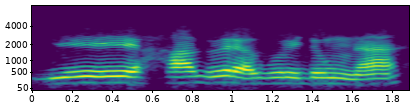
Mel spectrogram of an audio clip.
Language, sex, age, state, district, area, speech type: Bodo, male, 60+, Assam, Chirang, rural, conversation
